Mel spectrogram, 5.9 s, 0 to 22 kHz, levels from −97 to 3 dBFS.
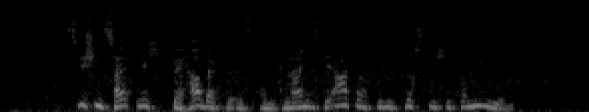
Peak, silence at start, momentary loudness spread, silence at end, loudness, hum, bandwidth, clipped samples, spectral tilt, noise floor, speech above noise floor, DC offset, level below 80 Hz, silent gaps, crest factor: -40 dBFS; 0.7 s; 7 LU; 0.75 s; -58 LUFS; none; 16.5 kHz; under 0.1%; -7.5 dB/octave; -86 dBFS; 29 dB; under 0.1%; -86 dBFS; none; 18 dB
